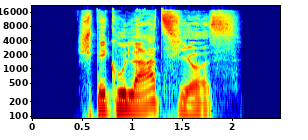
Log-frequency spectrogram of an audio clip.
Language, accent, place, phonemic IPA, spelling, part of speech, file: German, Germany, Berlin, /ʃpekuˈlaːt͡si̯ʊs/, Spekulatius, noun, De-Spekulatius.ogg
- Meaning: 1. speculoos (sweet shortbread biscuit commonly eaten around Christmas) 2. alternative form of Spekulation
